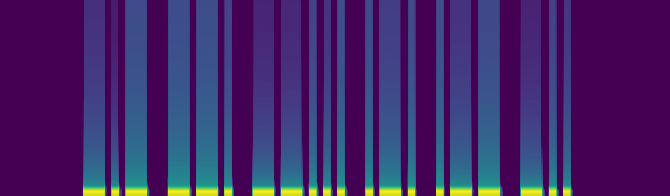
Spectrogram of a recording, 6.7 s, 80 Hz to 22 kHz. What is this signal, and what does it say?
Morse code, heard as a keyed tone, about 17 wpm, 700 Hz. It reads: KG7RWD
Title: USA Call Signs - 6 Characters - 2x Character Spacing - 17wpm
